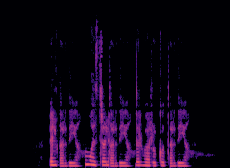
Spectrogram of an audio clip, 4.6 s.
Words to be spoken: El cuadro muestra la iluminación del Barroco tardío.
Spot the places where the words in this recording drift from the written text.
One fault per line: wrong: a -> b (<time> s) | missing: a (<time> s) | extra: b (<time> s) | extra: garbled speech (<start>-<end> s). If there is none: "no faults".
wrong: cuadro -> tardío (1.1 s)
wrong: iluminación -> tardío (2.2 s)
